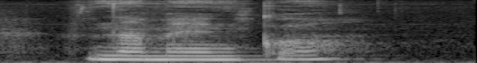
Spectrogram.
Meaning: 1. sign 2. diminutive of znamení
- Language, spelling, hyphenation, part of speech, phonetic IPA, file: Czech, znaménko, zna‧mén‧ko, noun, [ˈznamɛːŋko], Cs-znaménko.ogg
